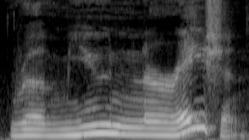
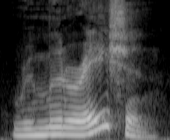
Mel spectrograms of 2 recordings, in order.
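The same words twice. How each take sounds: First: The second syllable has a y sound. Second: The second syllable has no y sound. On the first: The speaker calls it right. "I got a good job" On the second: The speaker calls it wrong. "you may have missed the Y in mute"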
